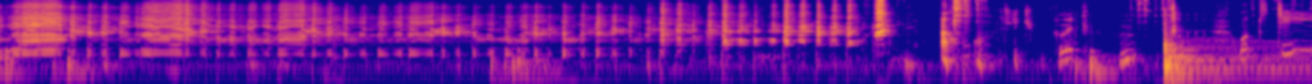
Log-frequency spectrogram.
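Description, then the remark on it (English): A guitar neck knocks against a microphone boom, giving metallic rattling and jangling with ringing string tones, then a few sharp, loud thumps near the end. “That sound is basically I bump my guitar neck against the boom.”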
